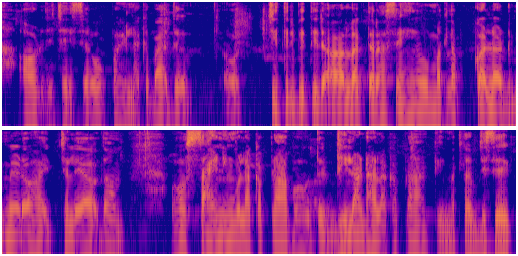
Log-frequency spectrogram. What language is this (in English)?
Maithili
